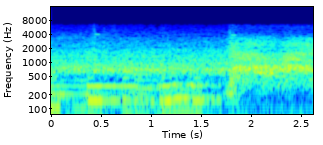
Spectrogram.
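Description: Crowd in an American football video game on PS4 swelling ahead of a big third down, a moderate roar of cheering voices with a rise near the end, heard alone without commentary.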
